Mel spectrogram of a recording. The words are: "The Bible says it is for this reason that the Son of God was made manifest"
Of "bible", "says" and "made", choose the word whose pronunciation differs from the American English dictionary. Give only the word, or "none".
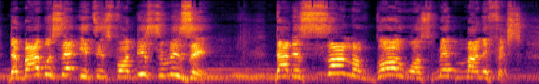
says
